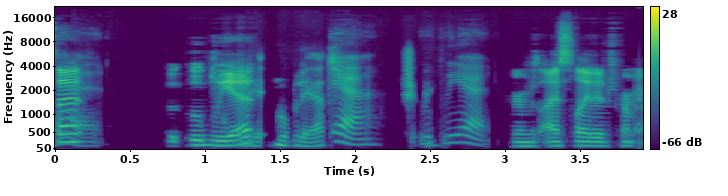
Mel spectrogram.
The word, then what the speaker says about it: oubliette: back and retinker stuff, hey, how do you pronounce that? Oubliette? Oubliette.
